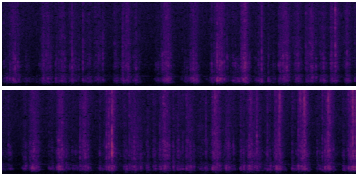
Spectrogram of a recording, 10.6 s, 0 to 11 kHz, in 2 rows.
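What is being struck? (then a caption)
Woven straw hat. Long, sharp red nails scratch and scrape across the hollow, empty crown of a woven straw hat. The result is a dense run of dry, rasping strokes at an irregular, fairly quick pace, with a papery midrange rustle around 500 Hz to 1 kHz and bright, hissy edges on each stroke. There is almost no low end and each scrape dies away quickly.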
